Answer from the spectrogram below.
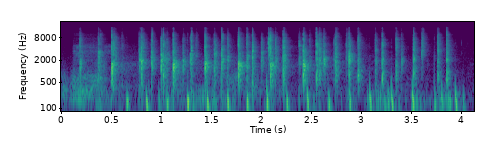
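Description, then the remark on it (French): A crowd applauding a rapper at the end of the instrumental, with a steady stream of overlapping hand claps at moderate loudness lasting the whole moment, without any voices standing out. “C'était la fin de l'instru, Déjà, gens peut vous applaudir.”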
